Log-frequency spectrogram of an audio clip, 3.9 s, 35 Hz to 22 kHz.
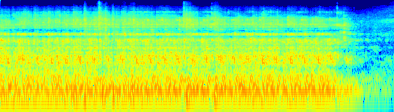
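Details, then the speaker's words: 1961 Buick LeSabre convertible, Nailhead V8, first start after sitting, running from its gas tank with a visible fuel leak: an even, steady low rumble with no knocks or misses, a healthy idle that sounds pretty good. "So, that's not bad. She sounds pretty good."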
